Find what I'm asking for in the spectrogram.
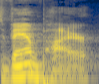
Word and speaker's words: Vampyr: It is spelled V-A-M-P-Y-R, but it is pronounced Vampire.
